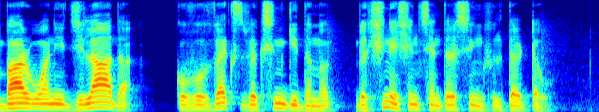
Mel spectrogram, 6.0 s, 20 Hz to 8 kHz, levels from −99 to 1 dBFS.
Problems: background sounds at intervals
